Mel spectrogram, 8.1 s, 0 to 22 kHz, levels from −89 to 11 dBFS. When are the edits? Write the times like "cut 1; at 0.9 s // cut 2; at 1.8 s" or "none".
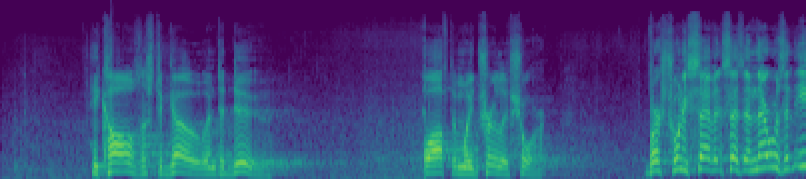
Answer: cut 1; at 4.2 s // cut 2; at 4.8 s // cut 3; at 5.1 s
